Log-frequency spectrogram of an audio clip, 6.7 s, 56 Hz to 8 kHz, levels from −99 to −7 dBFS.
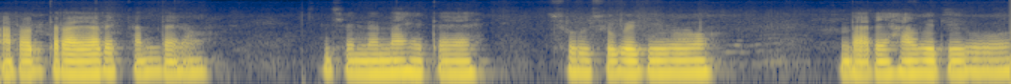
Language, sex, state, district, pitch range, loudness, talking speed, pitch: Chakma, male, Tripura, Unakoti, 110-120 Hz, -20 LUFS, 115 wpm, 115 Hz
